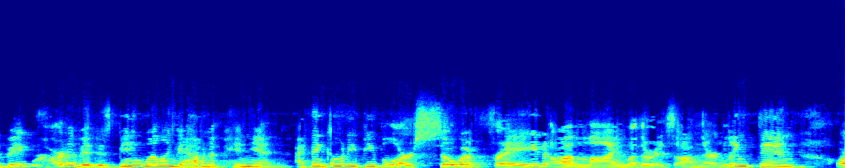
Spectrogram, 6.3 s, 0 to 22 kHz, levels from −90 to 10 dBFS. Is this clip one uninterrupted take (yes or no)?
no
